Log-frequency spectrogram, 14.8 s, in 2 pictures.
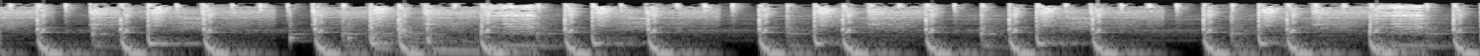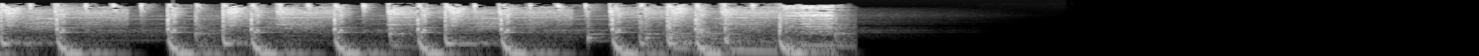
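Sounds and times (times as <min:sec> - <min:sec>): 
music beat: 0:00.0 - 0:11.7.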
